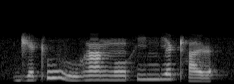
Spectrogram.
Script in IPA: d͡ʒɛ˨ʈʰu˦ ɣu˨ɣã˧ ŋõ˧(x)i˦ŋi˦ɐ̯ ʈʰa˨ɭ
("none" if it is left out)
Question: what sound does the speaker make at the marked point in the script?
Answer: x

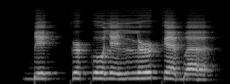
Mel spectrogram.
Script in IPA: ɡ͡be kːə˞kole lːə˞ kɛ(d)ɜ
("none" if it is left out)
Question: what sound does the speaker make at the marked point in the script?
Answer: b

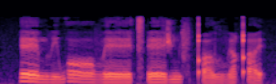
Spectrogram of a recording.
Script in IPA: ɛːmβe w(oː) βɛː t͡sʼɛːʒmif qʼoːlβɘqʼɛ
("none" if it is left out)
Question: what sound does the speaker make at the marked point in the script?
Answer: ɔː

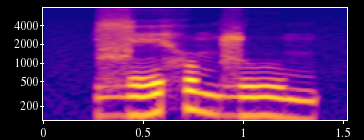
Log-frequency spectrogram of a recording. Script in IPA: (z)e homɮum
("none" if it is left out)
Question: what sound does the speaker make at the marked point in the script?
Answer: ɮ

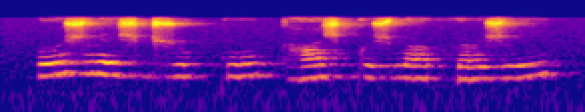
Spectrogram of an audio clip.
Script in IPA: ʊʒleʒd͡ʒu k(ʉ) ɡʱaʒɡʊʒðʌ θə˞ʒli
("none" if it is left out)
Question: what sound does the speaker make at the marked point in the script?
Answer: u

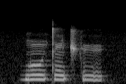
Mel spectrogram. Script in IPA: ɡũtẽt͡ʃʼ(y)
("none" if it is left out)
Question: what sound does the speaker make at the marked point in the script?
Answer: y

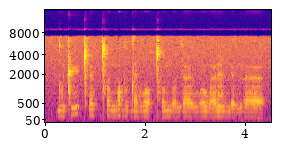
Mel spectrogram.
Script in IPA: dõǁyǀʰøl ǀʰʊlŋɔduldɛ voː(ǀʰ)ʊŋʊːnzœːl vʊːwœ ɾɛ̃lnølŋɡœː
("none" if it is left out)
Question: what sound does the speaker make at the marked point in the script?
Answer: ǀʰ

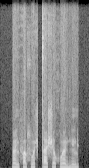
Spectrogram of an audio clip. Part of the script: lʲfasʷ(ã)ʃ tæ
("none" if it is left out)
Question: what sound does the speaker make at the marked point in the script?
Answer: ã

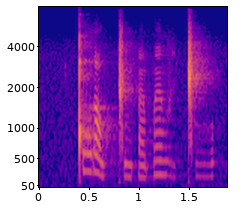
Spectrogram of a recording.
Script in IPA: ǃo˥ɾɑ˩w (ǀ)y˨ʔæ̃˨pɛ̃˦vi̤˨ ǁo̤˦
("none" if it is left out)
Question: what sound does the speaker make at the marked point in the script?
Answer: ǁ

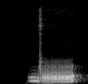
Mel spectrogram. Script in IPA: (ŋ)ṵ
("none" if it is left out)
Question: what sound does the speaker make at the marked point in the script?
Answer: ɡ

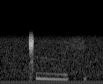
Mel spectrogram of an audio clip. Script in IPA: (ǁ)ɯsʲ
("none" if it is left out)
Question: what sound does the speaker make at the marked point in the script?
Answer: ǁ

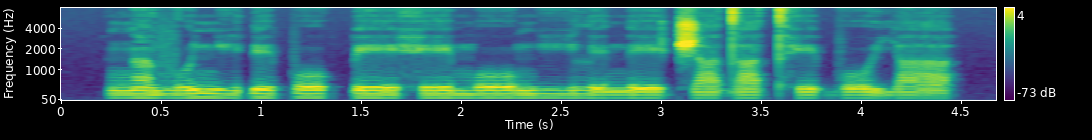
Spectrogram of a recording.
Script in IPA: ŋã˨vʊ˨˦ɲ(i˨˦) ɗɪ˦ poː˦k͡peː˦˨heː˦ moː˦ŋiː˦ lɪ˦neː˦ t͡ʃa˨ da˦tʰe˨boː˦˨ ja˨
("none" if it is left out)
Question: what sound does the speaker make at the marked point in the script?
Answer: i˨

